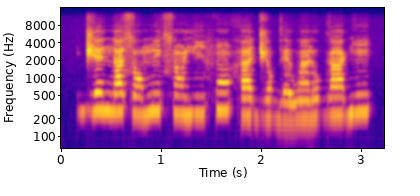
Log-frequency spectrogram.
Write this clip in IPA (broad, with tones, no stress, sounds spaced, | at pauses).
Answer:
d͡ʒ ɛ˦ n a˦ s ɔ˧ m ĩ˦ s ɔ̃˧ j i˧ f ɔ̃˦ h a˧ d͡ʒ ɔ˧ ɡ ɛ˨ w ã˧ ɾ o˦ ɡ a˦ ɡ ĩ˦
